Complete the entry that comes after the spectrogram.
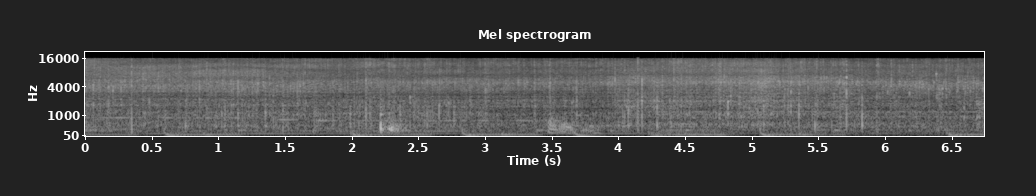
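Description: Sliced potatoes frying in hot oil in a pan: a steady sizzle with scattered crackles and pops.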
